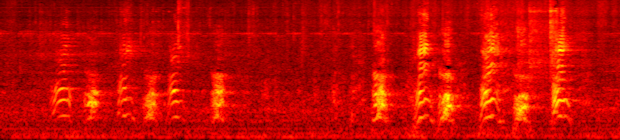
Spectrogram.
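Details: Four-month-old female Golden Retriever puppy, described as happy with wiggly feet and loving people; a string of short, high, whiny yips and squeaky barks in two bursts, about a dozen calls, with a faint low hum behind.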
